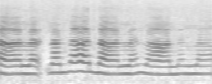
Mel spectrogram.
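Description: A woman singing a high melody in long held notes with wavering, gliding ornaments, breaking off briefly about half a second in. It is the song of an old Tamil film soundtrack.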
